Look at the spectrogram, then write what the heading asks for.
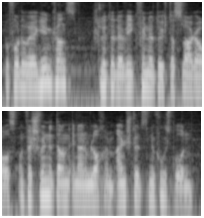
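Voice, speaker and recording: A man's voice: mid-range voice, fairly even intonation, fast talker. Man narrating a fantasy game, music behind. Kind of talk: scripted story narration.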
